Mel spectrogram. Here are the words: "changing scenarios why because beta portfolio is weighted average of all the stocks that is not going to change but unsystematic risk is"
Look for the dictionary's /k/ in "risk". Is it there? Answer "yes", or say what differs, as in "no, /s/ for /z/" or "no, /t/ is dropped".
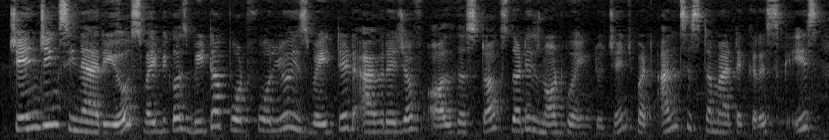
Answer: yes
